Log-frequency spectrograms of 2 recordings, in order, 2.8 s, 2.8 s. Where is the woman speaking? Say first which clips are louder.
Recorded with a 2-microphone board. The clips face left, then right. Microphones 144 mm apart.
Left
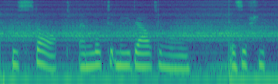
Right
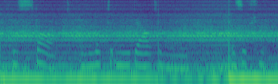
Left 9 dB; 70° left (ahead or behind).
